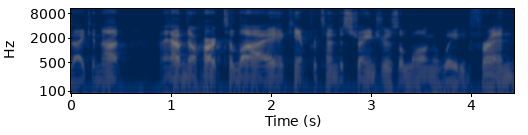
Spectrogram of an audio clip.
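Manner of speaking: ordinary talk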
